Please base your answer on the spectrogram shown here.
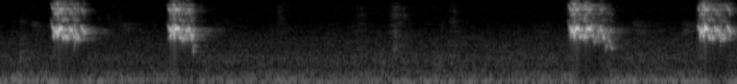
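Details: Pet budgies splashing about in water in Japan give four harsh chirps, a pair near the start and another pair after a long quiet pause.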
